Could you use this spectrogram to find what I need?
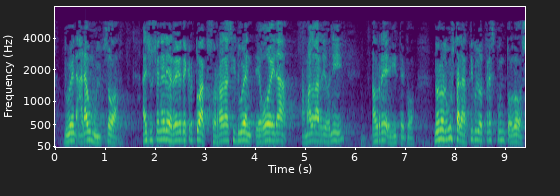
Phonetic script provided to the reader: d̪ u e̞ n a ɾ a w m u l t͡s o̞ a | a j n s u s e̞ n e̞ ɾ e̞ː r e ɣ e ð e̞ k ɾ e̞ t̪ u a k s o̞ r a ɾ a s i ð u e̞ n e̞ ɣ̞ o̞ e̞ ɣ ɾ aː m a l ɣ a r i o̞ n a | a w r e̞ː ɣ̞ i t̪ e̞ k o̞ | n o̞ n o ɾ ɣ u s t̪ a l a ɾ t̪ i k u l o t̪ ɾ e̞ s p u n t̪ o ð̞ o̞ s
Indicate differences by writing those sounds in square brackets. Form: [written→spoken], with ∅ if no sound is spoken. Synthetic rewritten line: d̪ u e̞ n a ɾ a w m u l t͡s o̞ a | a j n s u s e̞ n e̞ ɾ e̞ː r e ɣ e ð e̞ k ɾ e̞ t̪ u a k s o̞ r a ɾ a s i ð u e̞ n e̞ ɣ̞ o̞ e̞ [ɣ→∅] ɾ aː m a l ɣ a r i o̞ n [a→i] | a w r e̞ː ɣ̞ i t̪ e̞ k o̞ | n o̞ n o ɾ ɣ u s t̪ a l a ɾ t̪ i k u l o t̪ ɾ e̞ s p u n t̪ o ð̞ o̞ s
